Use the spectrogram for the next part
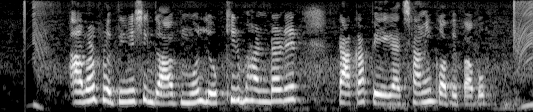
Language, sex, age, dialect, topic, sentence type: Bengali, female, 36-40, Standard Colloquial, banking, question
